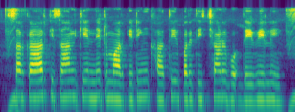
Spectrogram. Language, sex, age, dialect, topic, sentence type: Bhojpuri, female, 31-35, Western, agriculture, question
